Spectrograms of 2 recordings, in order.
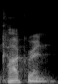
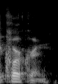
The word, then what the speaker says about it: Corcoran: Isn't that how you say it? Some people are saying Cochran, but that doesn't look like it's Corcoran. I'd say Corcoran.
